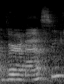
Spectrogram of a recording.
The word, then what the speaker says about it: Varanasi: Geoff in Venice is the first part, and Death in Varanasi is the second part, and... Now, Varanasi?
